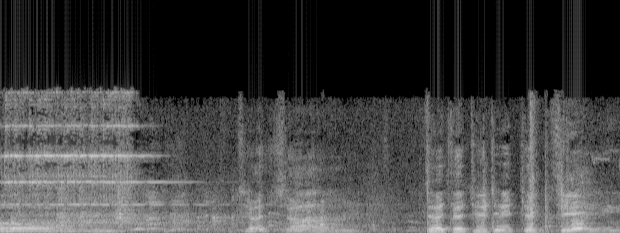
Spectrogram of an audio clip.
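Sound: front doorbell ringing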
